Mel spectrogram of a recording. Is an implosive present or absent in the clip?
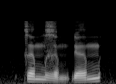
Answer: present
